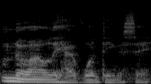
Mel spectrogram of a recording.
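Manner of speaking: hushed whisper. Panelist told to go ahead with his one thing to say, whispering. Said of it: "Are you whispering?".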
